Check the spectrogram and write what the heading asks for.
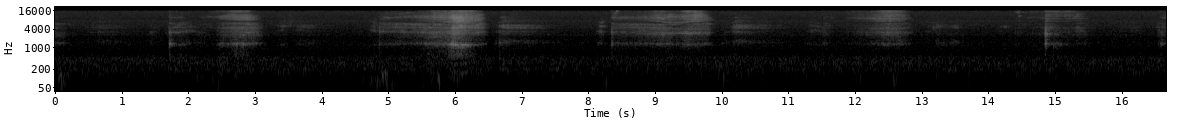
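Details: Person recorded sleeping, snoring: soft rhythmic snoring breaths with occasional snorts, about one breath every three to four seconds, over steady background hiss.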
